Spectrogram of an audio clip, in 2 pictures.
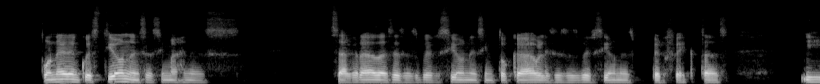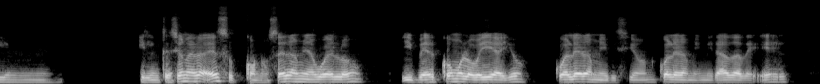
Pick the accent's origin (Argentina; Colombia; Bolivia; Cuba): Bolivia; es nuestra relación con las imágenes como bolivianos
